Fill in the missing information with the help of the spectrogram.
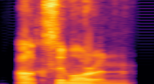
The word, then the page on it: oxymoron: British English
